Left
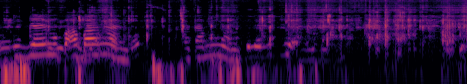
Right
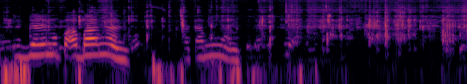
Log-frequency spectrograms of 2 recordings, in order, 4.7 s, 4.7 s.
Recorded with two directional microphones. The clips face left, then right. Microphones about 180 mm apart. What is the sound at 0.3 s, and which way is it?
Speech, 65° right (ahead or behind).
